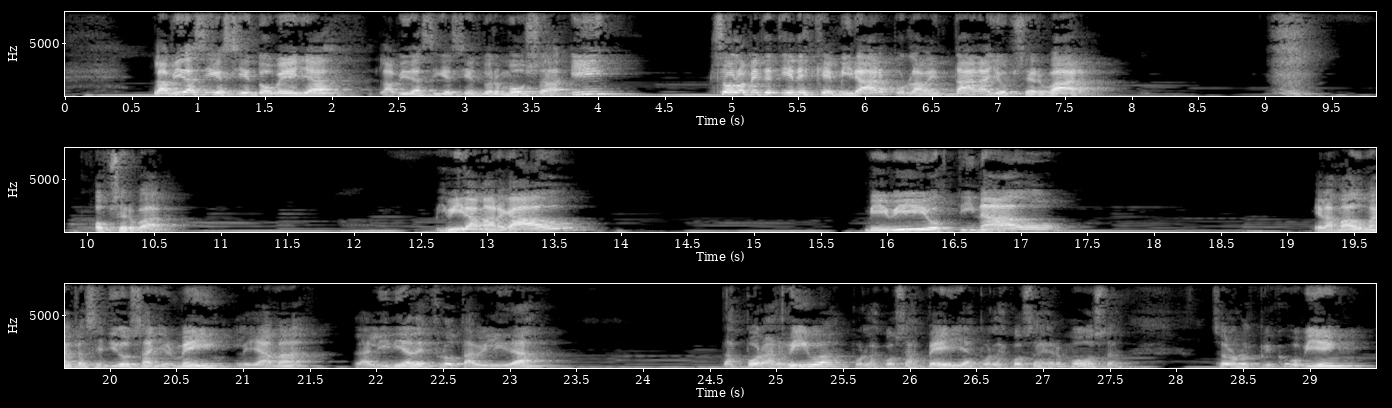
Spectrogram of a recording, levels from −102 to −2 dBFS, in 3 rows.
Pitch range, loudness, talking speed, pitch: 120-150 Hz, -17 LUFS, 105 wpm, 140 Hz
